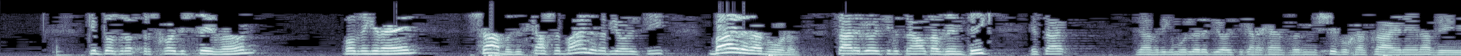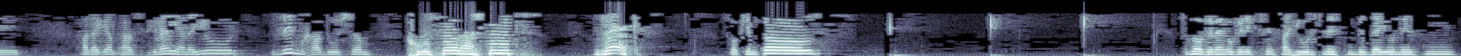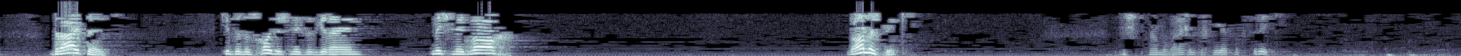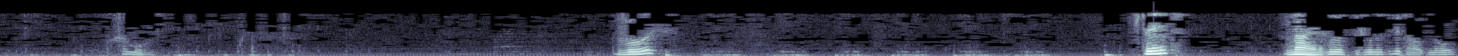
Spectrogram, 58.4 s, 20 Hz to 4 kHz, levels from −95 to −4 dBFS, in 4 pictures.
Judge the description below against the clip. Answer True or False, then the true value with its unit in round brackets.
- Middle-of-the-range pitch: True (160 Hz)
